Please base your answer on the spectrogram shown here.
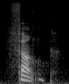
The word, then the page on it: thunk: American English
